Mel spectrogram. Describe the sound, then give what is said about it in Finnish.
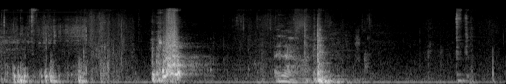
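The hatch of a dog trailer built for four dogs and their gear rattles and clunks open, and a female Labrador Retriever scrambles out with brief shuffling and a soft vocal sound, over a steady low engine-like hum. “No tää on tämmönen koirapenäkärri, missä on niin kuin neljälle koiralle ja varusteille tämmönen tilaaja. täältä se tulee.”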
